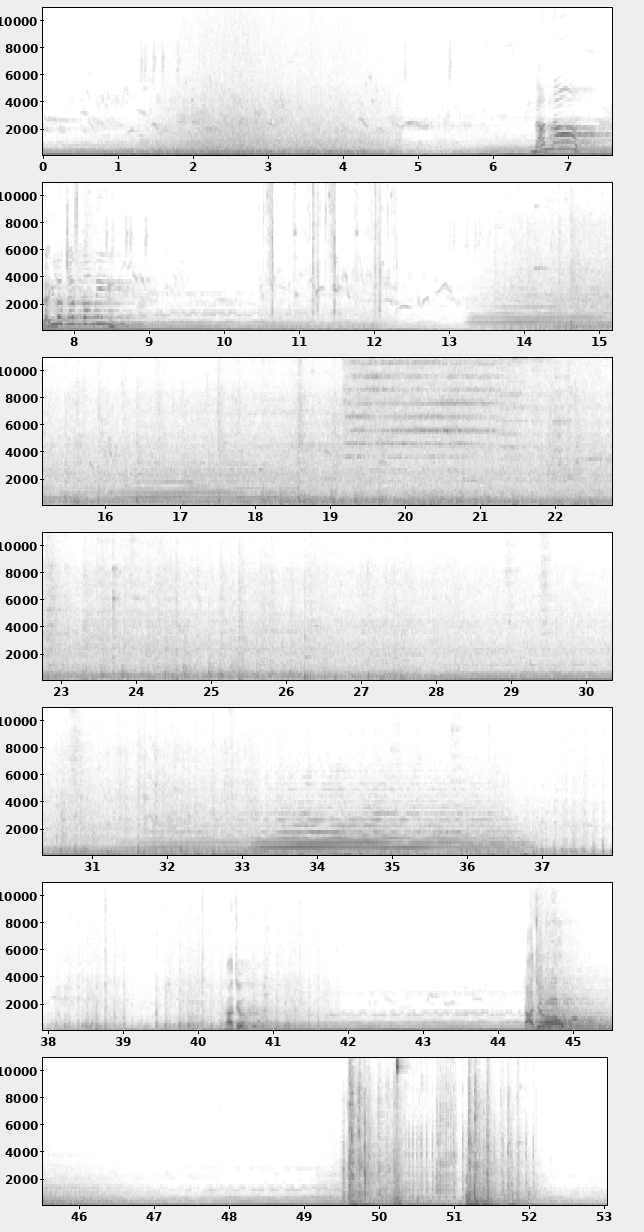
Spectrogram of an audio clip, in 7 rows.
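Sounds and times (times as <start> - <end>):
train running on rails: 0.0 - 53.0
multi-note train horn: 13.2 - 21.0, 27.9 - 37.2.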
